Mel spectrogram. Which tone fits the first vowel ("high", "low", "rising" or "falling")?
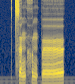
rising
